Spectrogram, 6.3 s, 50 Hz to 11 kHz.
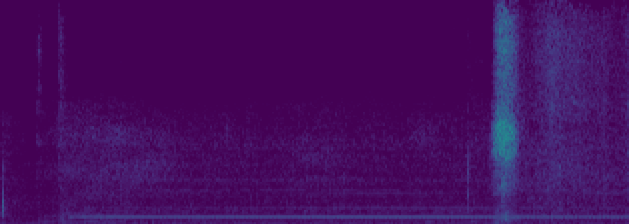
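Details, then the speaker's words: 2011 VW Jetta Sportwagen 2.0 TDI fuel pump activated via VCDS after fuel filter replacement, steady even electric hum at constant pitch changing tone as it primes, with handling clicks; normal. "Okay, it's been about 30 seconds, I think. And we got to do it at least one more time. You can hear the change in the tone now."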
